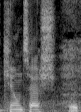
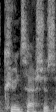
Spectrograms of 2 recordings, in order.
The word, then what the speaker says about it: Countach: in the 70s was it was a lamborghini countach or countach as you pronounce it i was always a lamborghini fan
